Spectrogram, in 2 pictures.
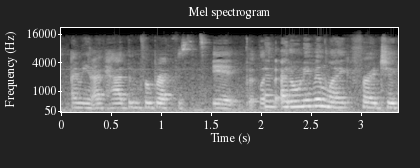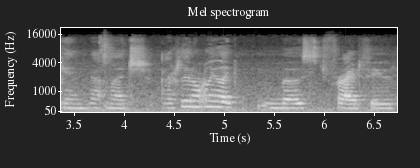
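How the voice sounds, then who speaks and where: A woman with a Southern US accent talks at a fairly quick pace in a fairly high voice, her intonation fairly even but her loudness swinging widely. Noticeable background noise and audible room echo fill the recording. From US South. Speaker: vlogger. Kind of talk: casual vlog rant. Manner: hesitant, frequent ums.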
